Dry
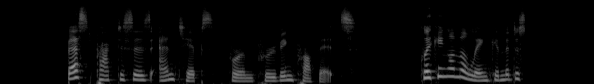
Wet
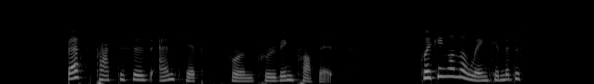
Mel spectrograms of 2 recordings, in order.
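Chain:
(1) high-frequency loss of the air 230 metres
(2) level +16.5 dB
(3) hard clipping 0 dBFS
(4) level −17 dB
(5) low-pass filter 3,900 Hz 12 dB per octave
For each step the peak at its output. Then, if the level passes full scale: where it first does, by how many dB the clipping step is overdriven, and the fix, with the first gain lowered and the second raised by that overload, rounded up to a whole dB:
−21.0, −4.5, −4.5, −21.5, −22.0 dBFS
no step passes full scale

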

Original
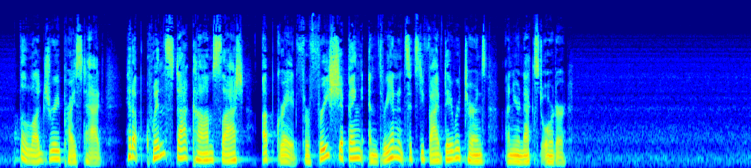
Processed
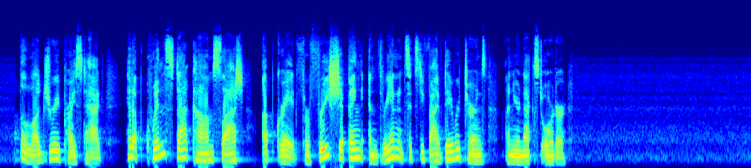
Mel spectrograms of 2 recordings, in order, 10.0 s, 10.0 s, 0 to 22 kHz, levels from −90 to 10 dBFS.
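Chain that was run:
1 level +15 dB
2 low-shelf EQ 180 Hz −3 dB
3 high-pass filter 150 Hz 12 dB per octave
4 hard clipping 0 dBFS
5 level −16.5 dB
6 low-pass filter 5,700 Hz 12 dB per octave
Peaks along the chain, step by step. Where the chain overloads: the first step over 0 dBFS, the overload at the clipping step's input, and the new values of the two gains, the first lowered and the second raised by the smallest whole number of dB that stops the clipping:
+5.0, +5.5, +7.5, 0.0, −16.5, −15.5 dBFS
step 1, 7.5 dB
step 1 +7 dB, step 5 −8.5 dB

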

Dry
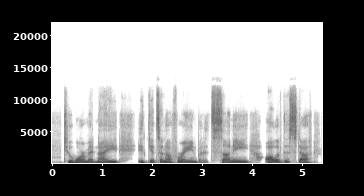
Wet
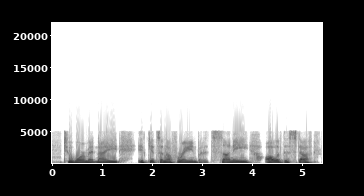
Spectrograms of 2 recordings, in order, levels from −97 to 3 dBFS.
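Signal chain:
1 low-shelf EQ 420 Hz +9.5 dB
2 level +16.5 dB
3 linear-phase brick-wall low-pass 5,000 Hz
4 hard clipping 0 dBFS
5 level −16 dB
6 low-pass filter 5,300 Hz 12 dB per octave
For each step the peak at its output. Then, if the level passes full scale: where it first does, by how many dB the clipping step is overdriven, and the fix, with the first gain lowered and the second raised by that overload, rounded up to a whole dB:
−13.5, +3.0, +3.0, 0.0, −16.0, −16.0 dBFS
step 2, 3.0 dB
step 2 +13.5 dB, step 5 −13 dB

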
